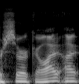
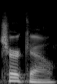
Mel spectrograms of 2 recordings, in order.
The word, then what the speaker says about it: Circo: Others that I have on my list are Churco or Circo. I've been told it's pronounced Churco, even though it looks like it's Circo.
